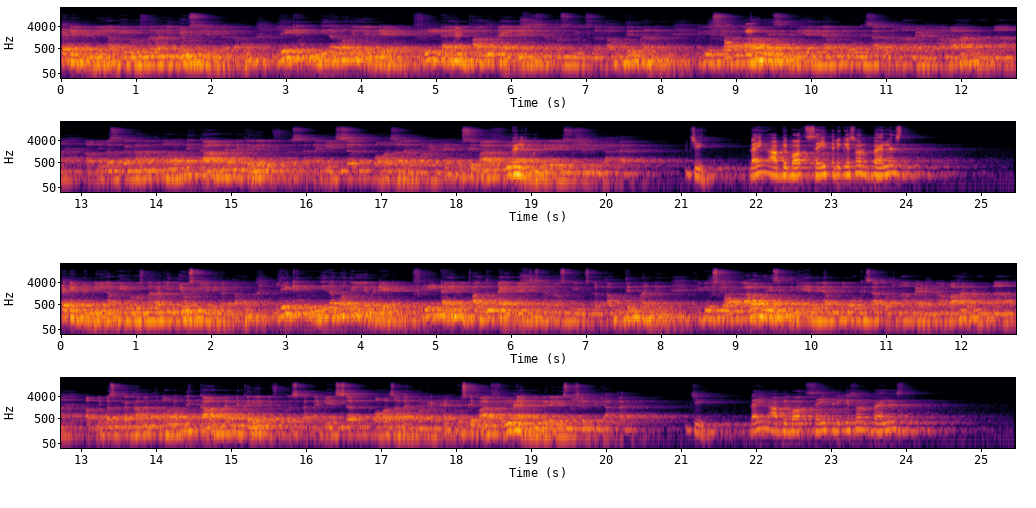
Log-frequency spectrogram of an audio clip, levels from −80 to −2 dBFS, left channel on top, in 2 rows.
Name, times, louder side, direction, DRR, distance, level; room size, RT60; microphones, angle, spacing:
voice 1, 0.0-15.5 15.7-20.3, equal, 30° right, -4 dB, 2.0 m, -25 dB
sound 1, 2.6-3.7 4.4-4.8 5.3-9.0, equal, ahead, 1.2 m, -44 dB
voice 2, 8.8-9.3 18.7-19.2 21.1-21.4 21.9-24.0, left 5 dB, 60° left, 11 dB, 0.5 m, -23 dB
14.0 x 12.0 x 3.1 m, 2.9 s
head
